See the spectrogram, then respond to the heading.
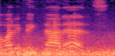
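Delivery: ordinary talk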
